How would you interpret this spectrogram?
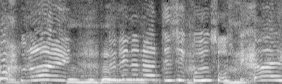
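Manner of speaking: urgent, fast, close to tears; panicked plea. Acted. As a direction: beg her to hurry, voice cracking. Panicked plea to rush to hospital.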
